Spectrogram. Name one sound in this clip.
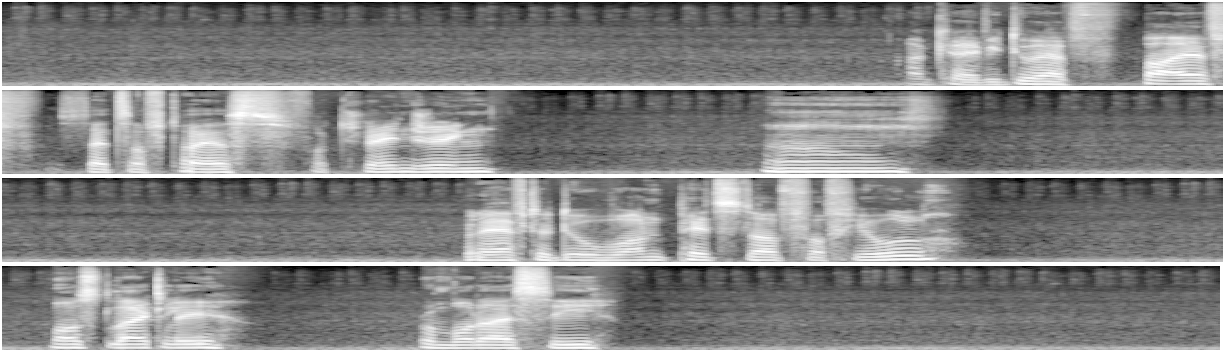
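A race car engine idles with a low steady rumble.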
